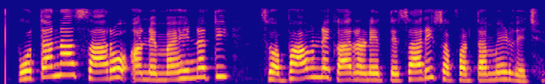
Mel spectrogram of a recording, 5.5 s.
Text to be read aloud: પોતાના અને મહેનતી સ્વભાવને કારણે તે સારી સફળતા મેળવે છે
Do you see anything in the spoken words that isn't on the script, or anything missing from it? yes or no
yes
